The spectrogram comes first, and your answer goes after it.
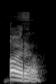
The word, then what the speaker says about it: Oro: This is the simple roll because it's a single R.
